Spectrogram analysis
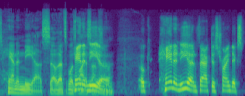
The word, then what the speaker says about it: Hanania: hanania I always uh I had a friend with the same last name and it was pronounced hanania so that's what Hannah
